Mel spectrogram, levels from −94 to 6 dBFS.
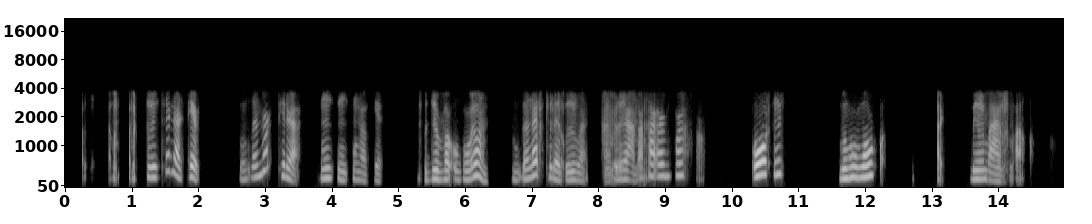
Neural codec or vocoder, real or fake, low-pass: autoencoder, 44.1 kHz, a latent of 192 numbers a frame, MeloTTS; fake; 3.6 kHz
